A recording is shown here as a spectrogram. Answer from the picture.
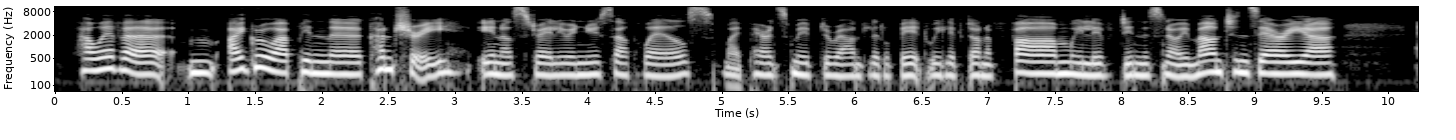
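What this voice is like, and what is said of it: Australian accent. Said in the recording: “people will obviously hear your accent when you speak ... my accent is Australian”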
